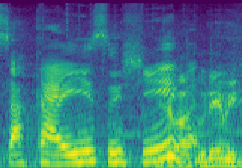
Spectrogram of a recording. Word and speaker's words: Sakae: Okay, I used to pronounce it Sake Sushi. I Same. never knew that it's Sakae Sushi.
